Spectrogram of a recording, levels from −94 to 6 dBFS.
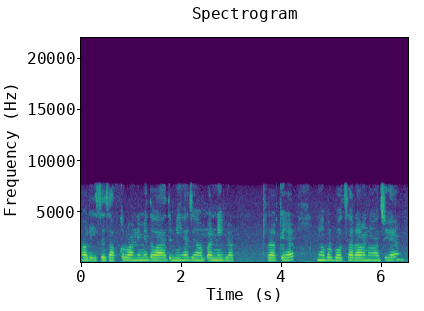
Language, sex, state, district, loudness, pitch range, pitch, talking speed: Hindi, female, Uttar Pradesh, Shamli, -15 LUFS, 245-255 Hz, 250 Hz, 165 wpm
